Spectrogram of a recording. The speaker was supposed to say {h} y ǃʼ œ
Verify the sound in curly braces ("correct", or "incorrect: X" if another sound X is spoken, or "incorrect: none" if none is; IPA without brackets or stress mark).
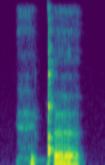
correct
